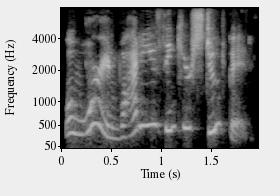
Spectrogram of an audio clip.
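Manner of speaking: curious mom. Retold or imitated. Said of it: "I'll start to say".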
